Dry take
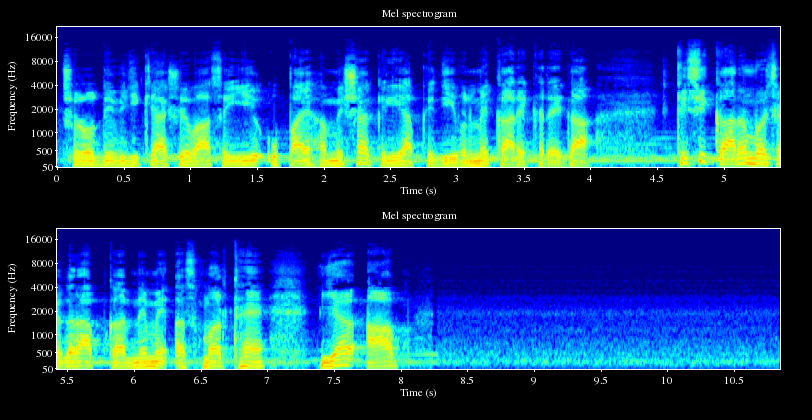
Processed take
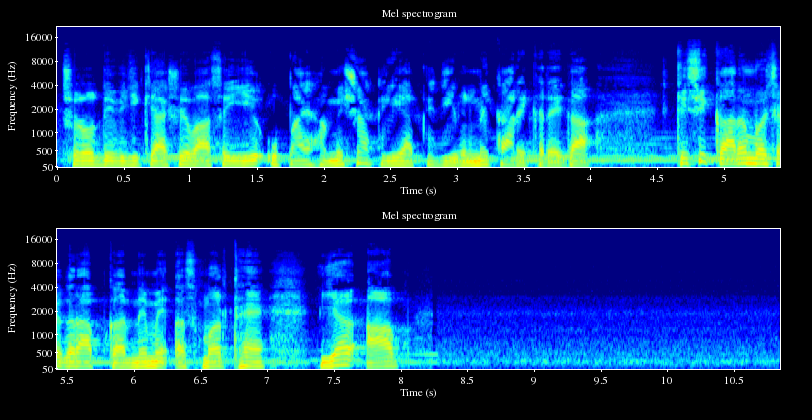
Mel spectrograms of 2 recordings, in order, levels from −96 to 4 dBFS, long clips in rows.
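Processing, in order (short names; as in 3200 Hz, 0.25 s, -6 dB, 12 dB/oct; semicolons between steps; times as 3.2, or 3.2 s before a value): 1.55–3.55 phaser stages 8, 2.1 Hz, lowest notch 350–1500 Hz; gain -4 dB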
